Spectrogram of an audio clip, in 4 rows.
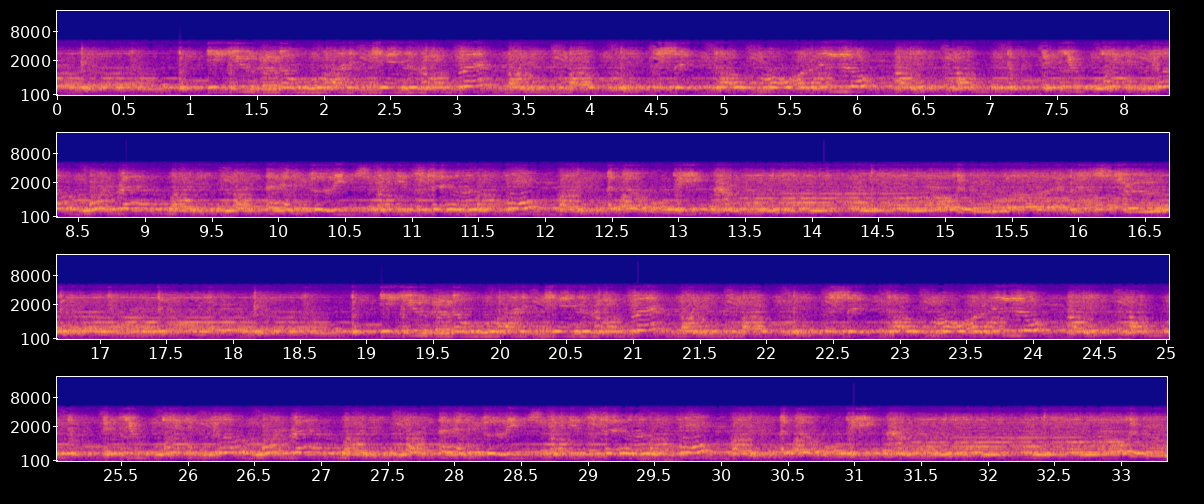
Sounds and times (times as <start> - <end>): Music: 0.0 - 33.3
Synthetic singing: 0.0 - 33.3.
